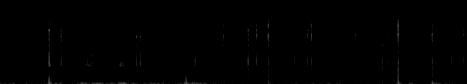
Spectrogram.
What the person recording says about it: textured surface scratching, quick and medium tapping, wood-on-wood lid sounds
